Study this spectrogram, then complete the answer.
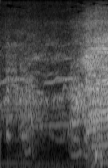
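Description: A single short honking turkey call rises and strengthens over less than a second, loud and close.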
